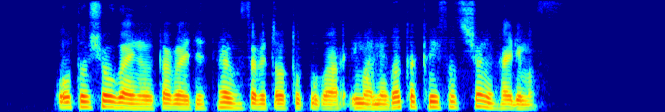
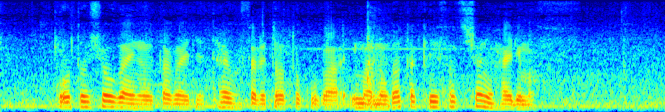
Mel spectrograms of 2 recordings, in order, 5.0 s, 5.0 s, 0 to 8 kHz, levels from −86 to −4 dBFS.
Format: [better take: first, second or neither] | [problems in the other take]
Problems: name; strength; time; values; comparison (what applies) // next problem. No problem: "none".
second | noise reduction (neural mask model DeepFilterNet 3)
